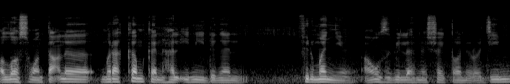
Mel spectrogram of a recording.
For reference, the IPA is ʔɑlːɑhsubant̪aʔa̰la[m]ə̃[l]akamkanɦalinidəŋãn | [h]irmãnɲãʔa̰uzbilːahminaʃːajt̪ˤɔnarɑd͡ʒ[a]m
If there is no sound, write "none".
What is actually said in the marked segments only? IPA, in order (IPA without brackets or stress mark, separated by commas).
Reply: m, ɾ, f, i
